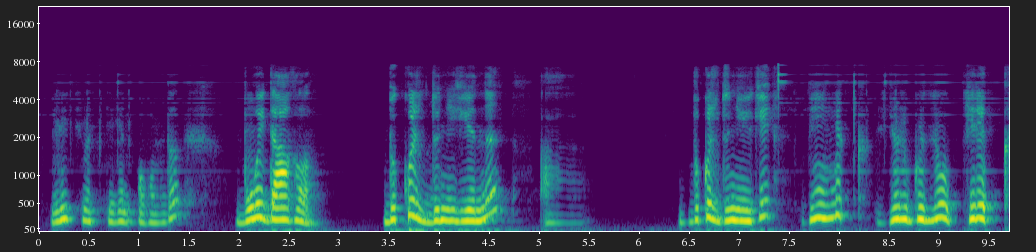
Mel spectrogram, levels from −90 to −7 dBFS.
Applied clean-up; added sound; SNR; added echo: neural mask model DeepFilterNet 3.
